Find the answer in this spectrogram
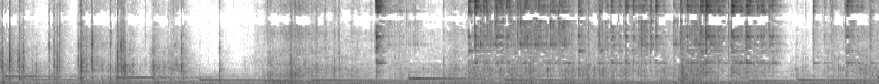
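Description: Dry star-shaped wheat cereal poured from a bag into a ceramic bowl, a dense rattle of many small pieces hitting the bowl that starts about three and a half seconds in, after a few scattered clicks. Background music plays throughout.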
